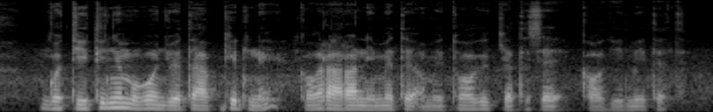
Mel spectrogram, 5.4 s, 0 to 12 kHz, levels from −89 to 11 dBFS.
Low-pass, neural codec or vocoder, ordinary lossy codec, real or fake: none; none; none; real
